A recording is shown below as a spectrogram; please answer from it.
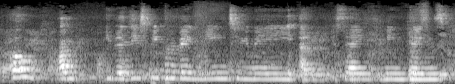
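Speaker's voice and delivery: plain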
